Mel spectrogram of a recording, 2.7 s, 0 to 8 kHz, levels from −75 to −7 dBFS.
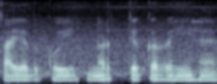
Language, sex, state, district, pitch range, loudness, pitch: Hindi, male, Rajasthan, Bikaner, 100-105 Hz, -21 LUFS, 105 Hz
